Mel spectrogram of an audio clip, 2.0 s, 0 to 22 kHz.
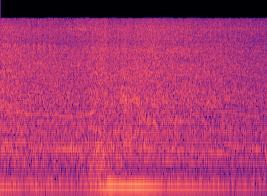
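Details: Chevrolet Prisma 1.4 flex 2008/2009 with misfires under fast acceleration, after spark plug replacement. Engine revs up cleanly with a smooth, even rise and no stumbling or popping; normal acceleration.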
